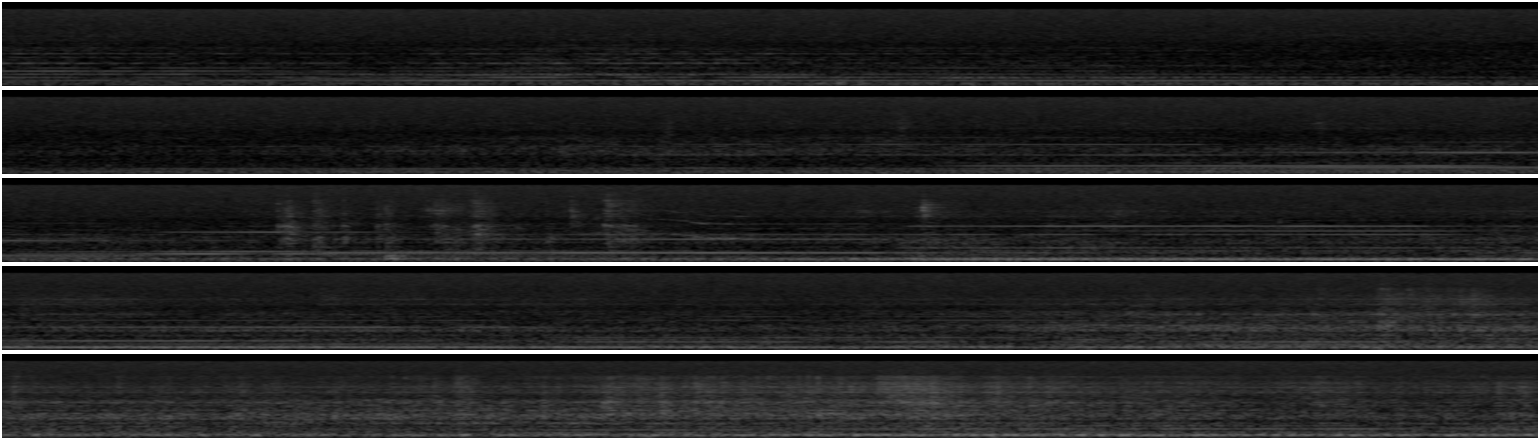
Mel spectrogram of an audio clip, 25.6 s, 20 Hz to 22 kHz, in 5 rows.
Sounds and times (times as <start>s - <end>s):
Music: 0.0s - 25.6s.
